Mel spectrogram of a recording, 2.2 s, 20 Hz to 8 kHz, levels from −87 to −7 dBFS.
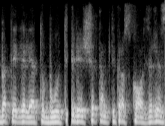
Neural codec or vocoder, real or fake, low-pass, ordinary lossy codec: none; real; 7.2 kHz; Opus, 32 kbps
